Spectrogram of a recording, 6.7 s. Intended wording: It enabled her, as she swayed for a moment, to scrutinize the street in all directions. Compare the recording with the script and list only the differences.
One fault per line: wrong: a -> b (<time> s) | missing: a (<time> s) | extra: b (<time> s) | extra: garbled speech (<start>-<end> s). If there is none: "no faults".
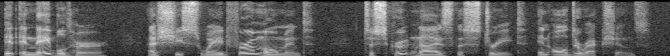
no faults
